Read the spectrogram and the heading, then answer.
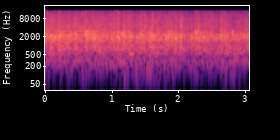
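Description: An audience applauds, a dense, steady patter of many hands clapping at an even loudness for a few seconds, with no voices standing out.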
